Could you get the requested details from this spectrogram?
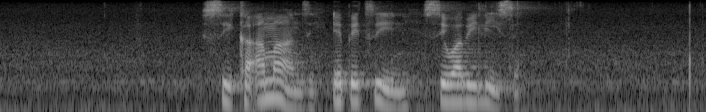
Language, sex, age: South Ndebele, male, 19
